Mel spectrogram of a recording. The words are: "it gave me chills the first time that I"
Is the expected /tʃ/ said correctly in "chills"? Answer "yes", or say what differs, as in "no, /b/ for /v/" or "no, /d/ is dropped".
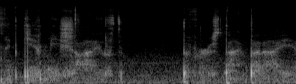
no, /ʃ/ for /tʃ/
